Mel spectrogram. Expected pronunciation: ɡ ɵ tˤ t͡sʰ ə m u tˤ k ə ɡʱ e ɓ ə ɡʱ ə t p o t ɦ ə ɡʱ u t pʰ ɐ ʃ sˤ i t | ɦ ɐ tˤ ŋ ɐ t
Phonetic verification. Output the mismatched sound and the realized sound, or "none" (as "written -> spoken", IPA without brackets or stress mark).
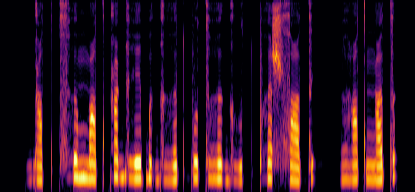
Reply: none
